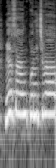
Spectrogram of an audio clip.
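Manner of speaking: high, projected event-host greeting; event MC call. Shown as a demonstration. Event MC greeting a crowd, big lifted voice. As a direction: throw it out across a big venue. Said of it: "ちょっと大きな声でね".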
